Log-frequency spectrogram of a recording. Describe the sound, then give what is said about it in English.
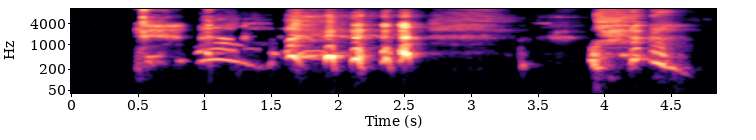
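Raspy smoker's cough in several harsh bursts, with throaty, rattling vocal sounds between them and a final hacking fit after a short pause. “That was a smoker's cough.”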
